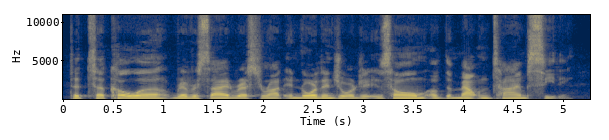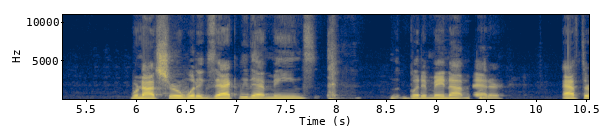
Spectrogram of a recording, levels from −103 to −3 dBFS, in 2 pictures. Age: 30-49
